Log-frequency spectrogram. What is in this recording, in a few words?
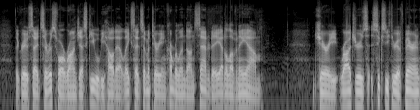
Funeral Announcements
